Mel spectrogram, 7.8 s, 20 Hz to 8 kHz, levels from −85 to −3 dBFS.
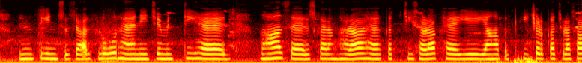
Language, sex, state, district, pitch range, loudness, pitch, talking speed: Hindi, female, Bihar, Jamui, 230-240 Hz, -23 LUFS, 235 Hz, 185 wpm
